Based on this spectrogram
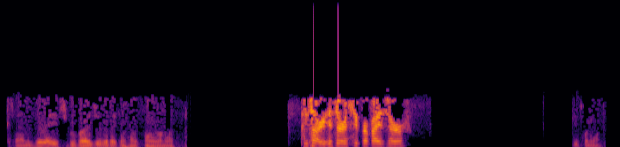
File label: Police Dispatch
